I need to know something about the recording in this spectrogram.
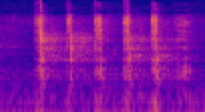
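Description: Steel chef's knife finely chopping a red onion on a wooden cutting board: about six quick, sharp knife strikes on the board, roughly three a second.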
